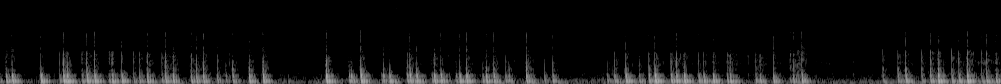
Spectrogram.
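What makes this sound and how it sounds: Fingertips and nails tap and knock rapidly on the cloth cover of a large, closed hardcover cookbook with a solid thick board, resting on a marble table. The result is quick bursts of short, dull, low thuds with a brief tick on top, each dying away almost at once. The bursts are broken by a few short pauses.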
